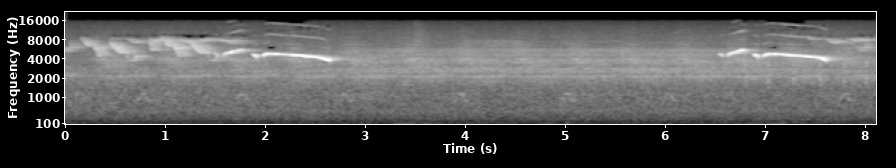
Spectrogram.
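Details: Blue-winged minla calling: two thin, high whistled phrases about five seconds apart, each a few slurred notes sliding downward, over a faint steady hiss.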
